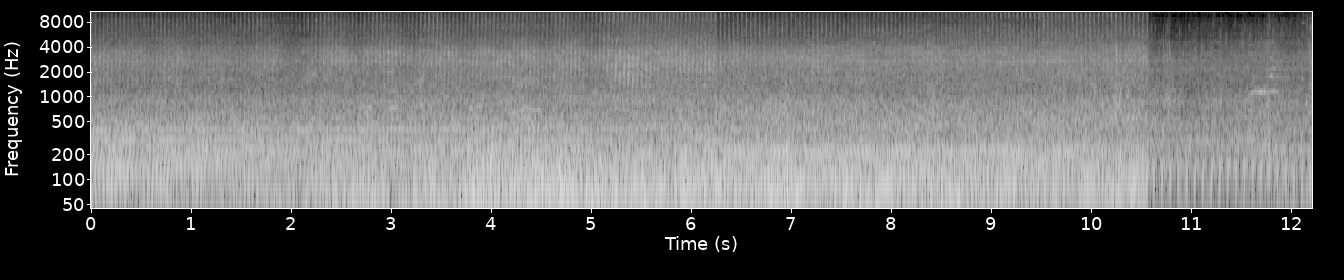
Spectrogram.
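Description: A motor vehicle engine running steadily. About ten and a half seconds in it cuts off suddenly to a quieter background with a fast, even low pulsing.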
